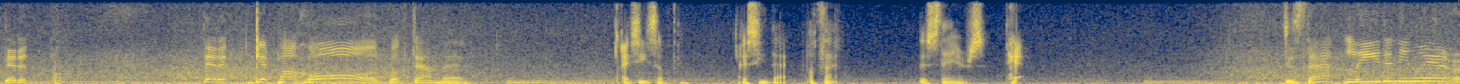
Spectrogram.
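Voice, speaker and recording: A man streams a video game live, chatting to himself and his viewers in a playful, exclamatory way. His voice sits a little high and swings widely up and down, with a faint hiss of noise underneath. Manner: playful, talks to himself and chat, exclaims often. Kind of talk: live gameplay commentary.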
